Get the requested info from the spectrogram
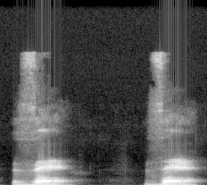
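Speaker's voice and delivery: the said with the tongue out, as in that; voiced th with the tongue between the teeth; Arabic thal. Shown as a demonstration. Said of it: "like the English sound T H as in that".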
